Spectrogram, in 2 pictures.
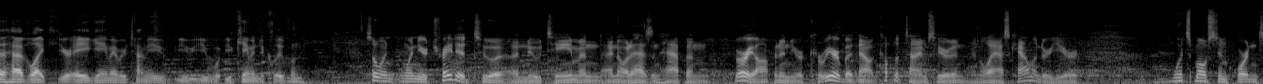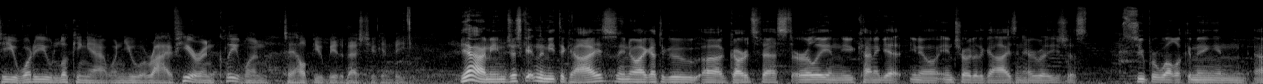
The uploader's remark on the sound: We're live from Goodyear on opening day for Cactus League play.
